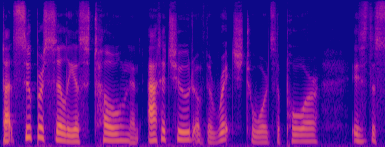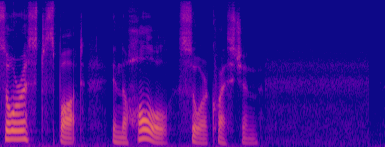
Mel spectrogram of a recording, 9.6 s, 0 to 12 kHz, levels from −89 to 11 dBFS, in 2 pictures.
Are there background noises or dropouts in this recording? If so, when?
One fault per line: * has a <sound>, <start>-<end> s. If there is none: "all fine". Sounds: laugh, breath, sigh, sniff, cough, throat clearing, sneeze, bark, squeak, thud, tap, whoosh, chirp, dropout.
all fine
